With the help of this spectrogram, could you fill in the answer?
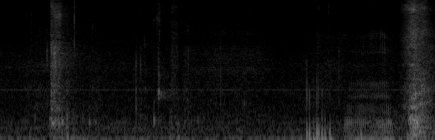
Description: This is what is called "reversed sneezing"....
